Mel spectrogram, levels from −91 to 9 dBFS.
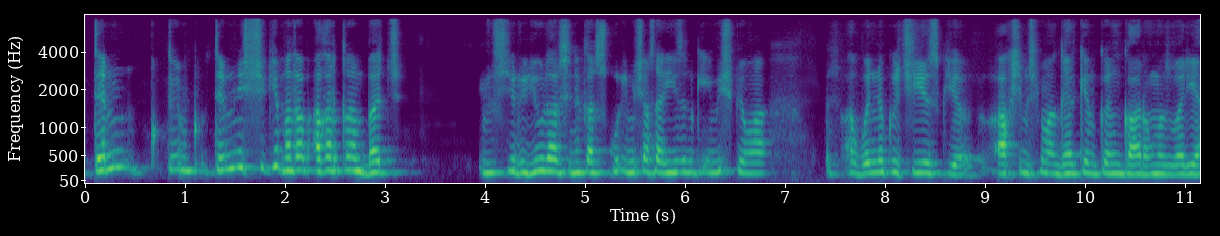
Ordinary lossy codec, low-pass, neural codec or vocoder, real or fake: none; 7.2 kHz; codec, 24 kHz, 1.2 kbps, DualCodec; fake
